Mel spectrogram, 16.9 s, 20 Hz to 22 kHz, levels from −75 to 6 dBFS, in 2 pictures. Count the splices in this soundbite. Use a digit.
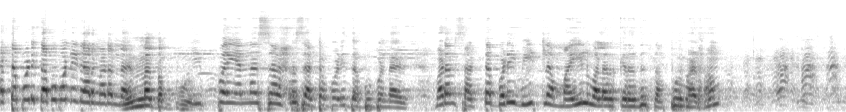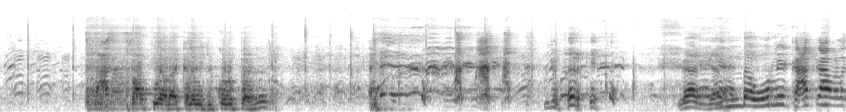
0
